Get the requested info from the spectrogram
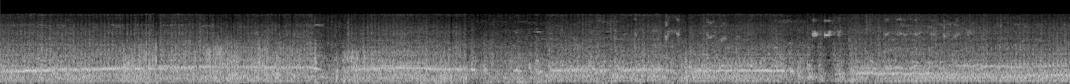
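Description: Go-kart engine running hard, its pitch holding high and steady with two short dips where the throttle is eased, and falling near the end.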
